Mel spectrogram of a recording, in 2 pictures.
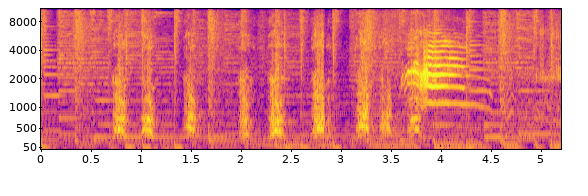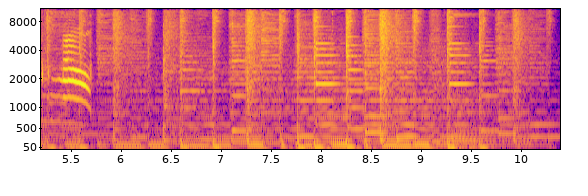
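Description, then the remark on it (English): A dog barks in a quick run of about half a dozen sharp yips, followed by a couple of high, drawn-out cat meows, all over a steady musical background, on the DZUP 1602 radio show Kwentuhang Pets at Iba Pa. “Ngayon, meron na naman tayong guest na doggy.”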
